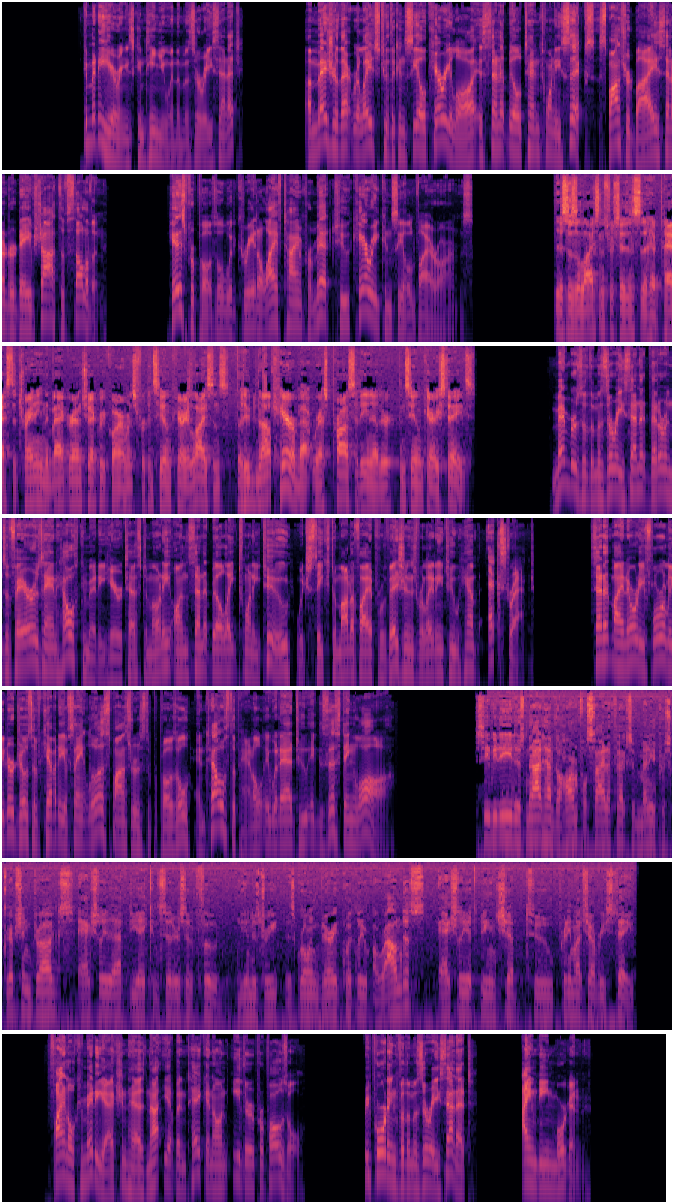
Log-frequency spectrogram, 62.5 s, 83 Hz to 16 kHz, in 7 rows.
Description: JEFFERSON CITY — Senate Bill 1026, which would create a lifetime permit to carry concealed firearms, and Senate Bill 822, which seeks to modify provisions relating to hemp extract, are heard in separate Missouri Senate committees. We’ve included actualities from Sen. Dave Schatz, R-Sullivan, and Senate Minority Floor Leader Joseph Keaveny, D-St. Louis, in this feature report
